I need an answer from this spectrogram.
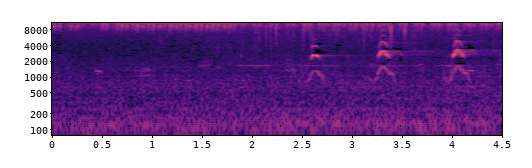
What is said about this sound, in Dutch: De Canadese gans op de achtergrond.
